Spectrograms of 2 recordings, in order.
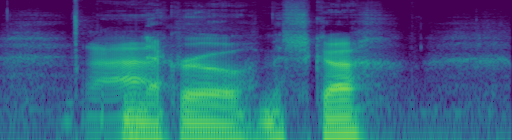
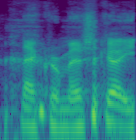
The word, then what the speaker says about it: Necromishka: We might as well break up this noise rock and go with the Space Between Us by Necromishka. Yes. Did I say it right? Yes. Necromishka.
